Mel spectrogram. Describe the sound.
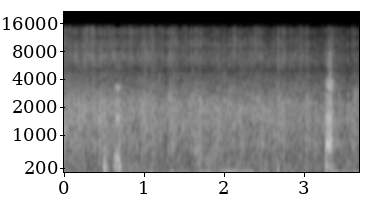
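Audience applause fills the whole stretch, a dense, steady patter of many hands clapping, with a few brief voices and a short sharp whoop or shout rising above it near the end.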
